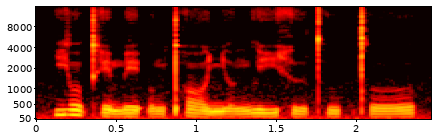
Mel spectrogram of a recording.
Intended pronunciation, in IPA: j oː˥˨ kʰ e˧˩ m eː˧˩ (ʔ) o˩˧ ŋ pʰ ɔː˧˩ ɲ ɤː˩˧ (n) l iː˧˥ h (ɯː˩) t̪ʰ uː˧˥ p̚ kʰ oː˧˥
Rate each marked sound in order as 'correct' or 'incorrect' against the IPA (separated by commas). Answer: correct, incorrect, correct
